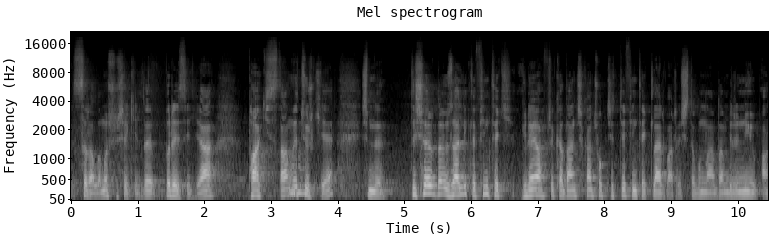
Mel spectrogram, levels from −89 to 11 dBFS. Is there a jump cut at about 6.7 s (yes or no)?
yes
